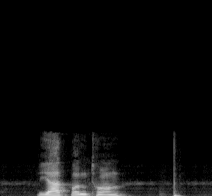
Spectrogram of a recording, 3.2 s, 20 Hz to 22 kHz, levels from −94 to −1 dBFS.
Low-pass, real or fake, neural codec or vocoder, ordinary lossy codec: 7.2 kHz; fake; codec, 16 kHz, 1 kbps, FunCodec, trained on LibriTTS, 50 frames a second; MP3, 48 kbps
